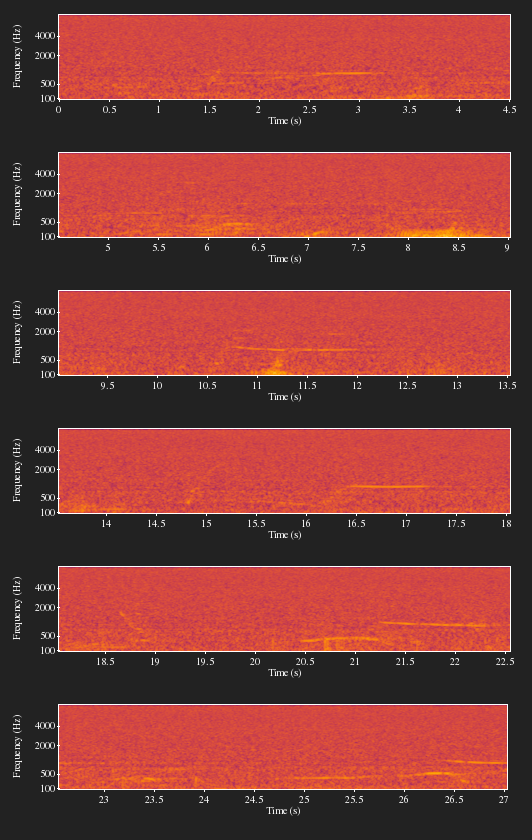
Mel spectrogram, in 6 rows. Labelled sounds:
2.8	3.1	humpback whale, 0.90 to 0.99 kHz
10.7	11.6	humpback whale, 0.80 to 1.2 kHz
16.3	17.2	humpback whale, 0.80 to 1.1 kHz
21.2	22.3	humpback whale, 0.80 to 1.1 kHz
26.3	27.0	humpback whale, 0.90 to 1.1 kHz

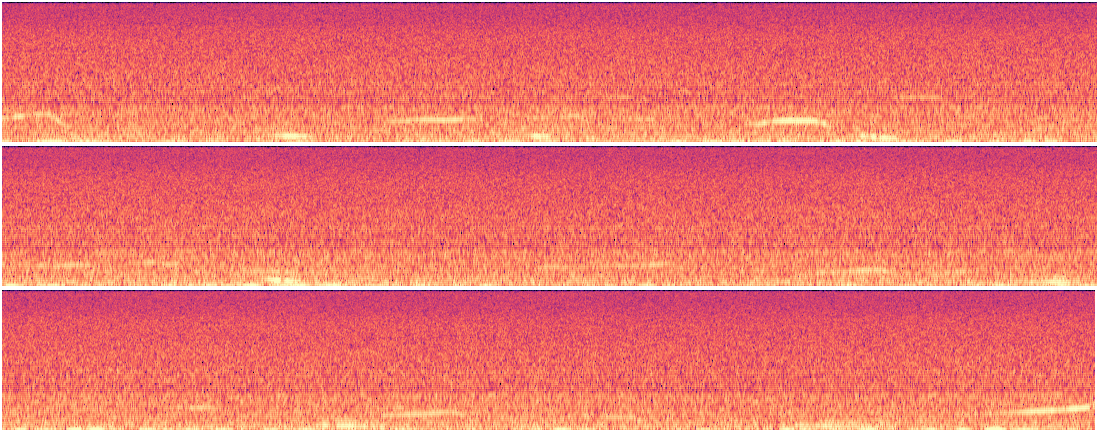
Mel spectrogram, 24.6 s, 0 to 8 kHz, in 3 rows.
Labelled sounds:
6.7	7.0	humpback whale, 0.90 to 0.99 kHz

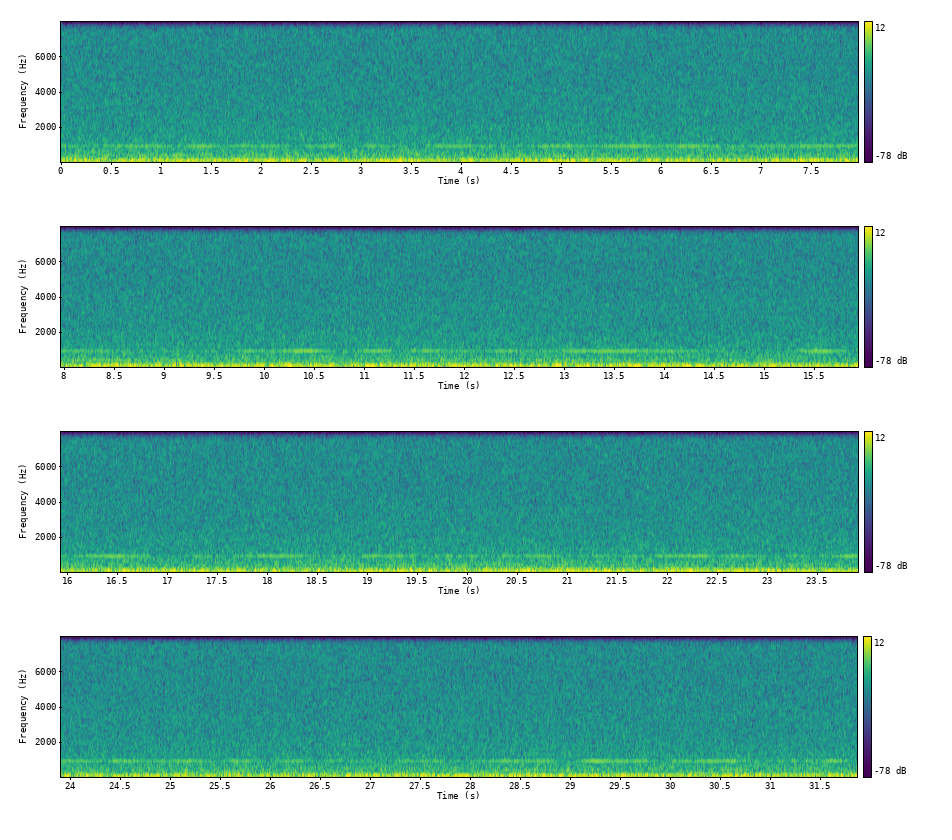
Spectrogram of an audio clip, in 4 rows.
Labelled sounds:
15.4	15.7	vessel noise, 0.90 to 0.96 kHz

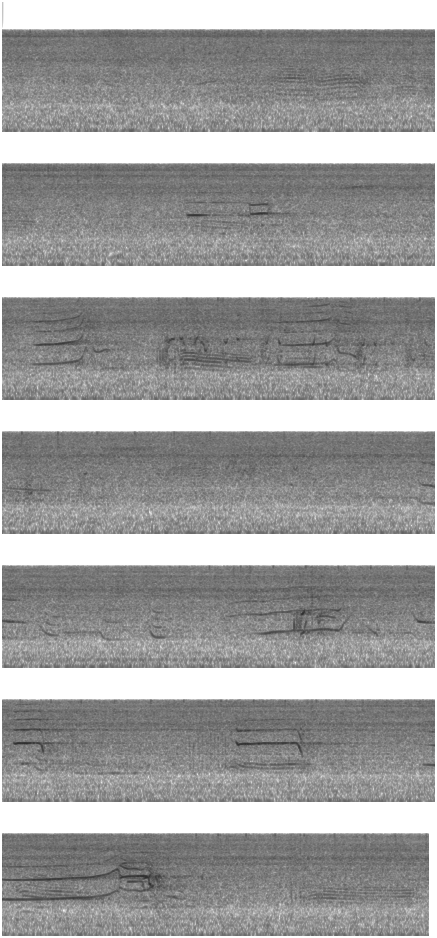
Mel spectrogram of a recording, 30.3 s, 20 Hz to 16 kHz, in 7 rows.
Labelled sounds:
3.1	3.5	killer whale, southern resident, 1.7 to 1.9 kHz
6.8	7.1	killer whale, southern resident, 1.8 to 1.9 kHz
8.9	9.4	killer whale, southern resident, 4.0 to 4.6 kHz
10.4	12.0	killer whale, southern resident, 0.98 to 4.5 kHz
13.0	13.4	killer whale, southern resident, 1.4 to 1.5 kHz
17.1	17.6	killer whale, southern resident, 1.5 to 1.7 kHz
19.5	20.4	killer whale, southern resident, 1.8 to 2.2 kHz
21.7	22.1	killer whale, southern resident, 3.4 to 3.5 kHz
24.0	24.5	killer whale, southern resident, 2.2 to 4.6 kHz
25.8	27.2	killer whale, southern resident, 1.0 to 3.3 kHz

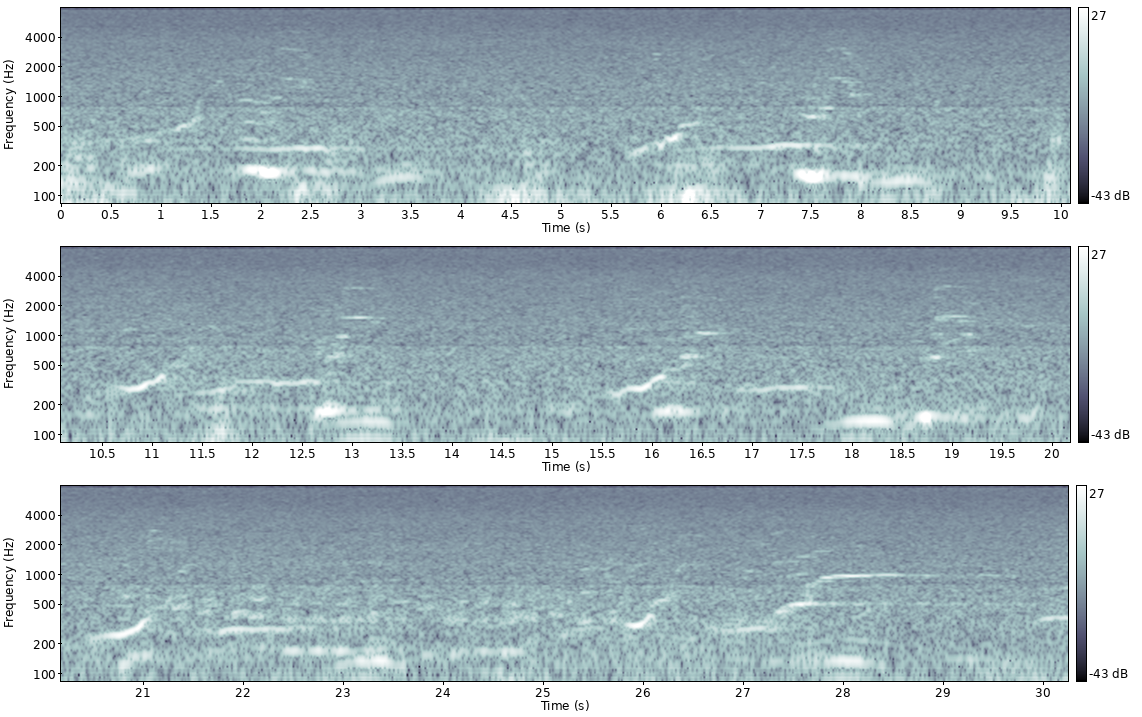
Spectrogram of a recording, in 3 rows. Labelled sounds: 7.7	8.0	humpback whale, 1.2 to 1.6 kHz
12.8	13.2	humpback whale, 1.4 to 1.6 kHz
16.4	16.8	humpback whale, 0.99 to 1.2 kHz
18.8	19.2	humpback whale, 1.4 to 1.6 kHz
27.6	28.3	humpback whale, 0.80 to 1.1 kHz

